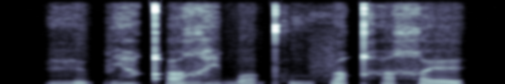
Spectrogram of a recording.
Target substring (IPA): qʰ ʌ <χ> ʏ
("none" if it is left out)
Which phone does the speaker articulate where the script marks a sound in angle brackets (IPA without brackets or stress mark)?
χ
